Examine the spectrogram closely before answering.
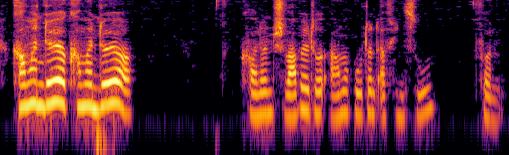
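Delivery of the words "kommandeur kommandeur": loud, high call across. Acted. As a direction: shout to get his attention. Sergeant calling out from afar.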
